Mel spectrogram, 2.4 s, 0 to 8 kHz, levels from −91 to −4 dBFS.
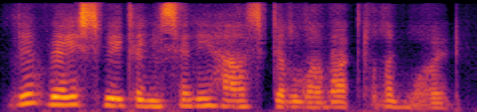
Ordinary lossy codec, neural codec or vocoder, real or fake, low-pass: MP3, 48 kbps; codec, 16 kHz, 0.5 kbps, FreqCodec, smaller model; fake; 7.2 kHz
